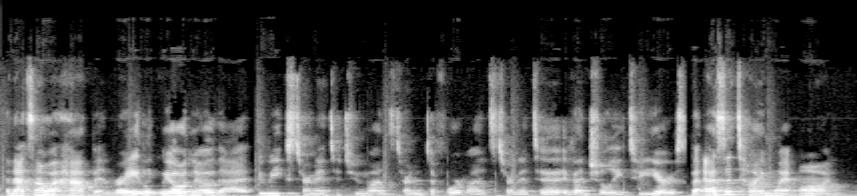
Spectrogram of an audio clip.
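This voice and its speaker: Her voice sits on the low side, her tone steady, and she moves at a normal speed with hardly any pauses. She is a lawyer who grew up in New Jersey, in the United States, reflecting conversationally on her personal story and using many fillers. The room echoes, and faint music can be heard.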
